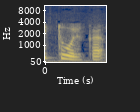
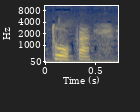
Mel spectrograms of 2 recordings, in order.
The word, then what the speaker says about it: только: Я всегда считала, что правильно говорить «сколько» и «только», но часто сейчас в разговорах слышится «сколько», «тока». Объясните, пожалуйста. – Да, вы абсолютно правы. Эти слова все-таки нужно произносить как раз так, как они пишутся.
